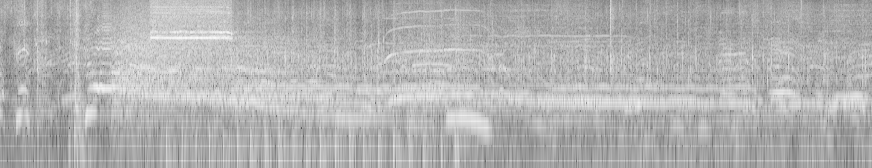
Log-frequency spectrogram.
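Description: Young men shout and cheer excitedly nearby, outdoors.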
